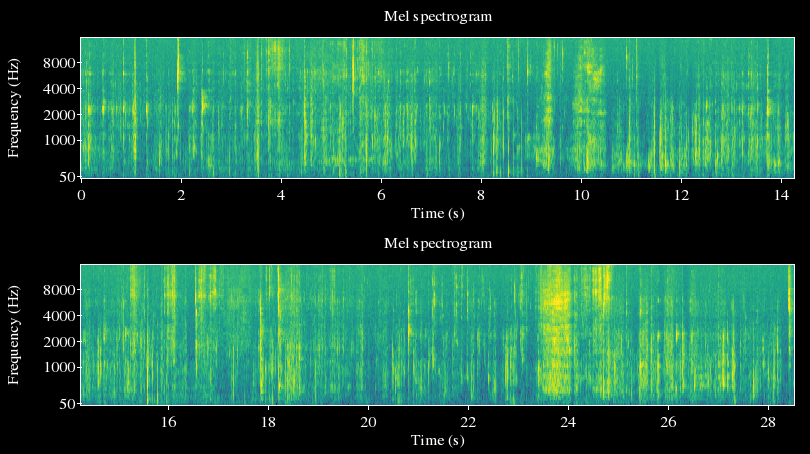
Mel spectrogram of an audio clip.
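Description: Close-miked ASMR eating sounds: wet, squelchy biting and chewing of soft watermelon konjac jelly, made of many quick irregular smacks and clicks, with a louder stretch about ten seconds in and again near the end.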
